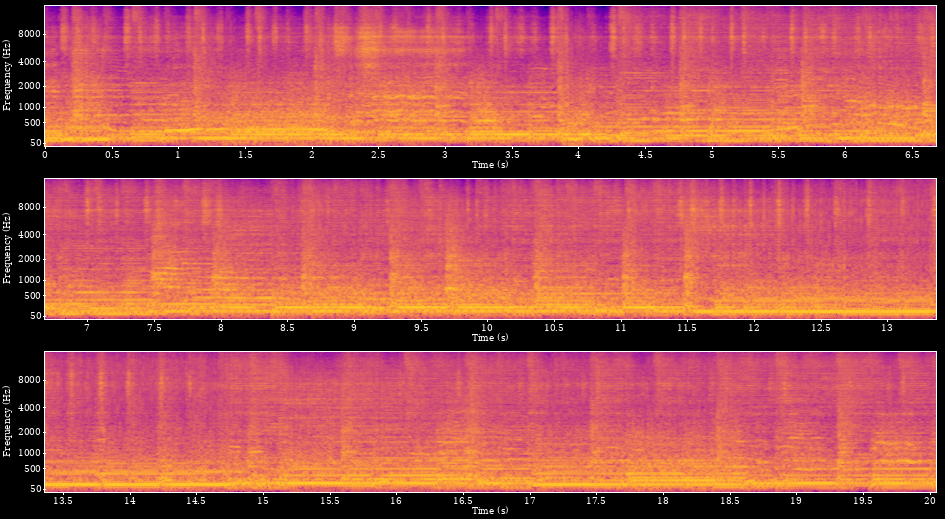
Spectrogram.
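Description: Live rock band playing loudly, with electric guitars and a drum kit.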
